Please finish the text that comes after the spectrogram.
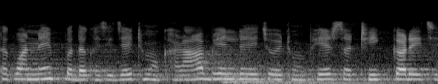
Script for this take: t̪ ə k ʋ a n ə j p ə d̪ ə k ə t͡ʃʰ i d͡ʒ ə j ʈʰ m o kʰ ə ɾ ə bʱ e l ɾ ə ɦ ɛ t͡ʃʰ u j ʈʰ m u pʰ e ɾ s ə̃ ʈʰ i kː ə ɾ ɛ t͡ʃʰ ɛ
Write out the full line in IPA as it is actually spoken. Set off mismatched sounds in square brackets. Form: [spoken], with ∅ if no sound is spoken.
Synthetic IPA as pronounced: t̪ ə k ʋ a n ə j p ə d̪ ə k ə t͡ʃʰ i d͡ʒ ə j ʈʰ m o kʰ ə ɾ [a] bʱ e l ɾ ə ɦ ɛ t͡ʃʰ [o] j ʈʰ m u pʰ e ɾ s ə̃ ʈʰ i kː ə ɾ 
